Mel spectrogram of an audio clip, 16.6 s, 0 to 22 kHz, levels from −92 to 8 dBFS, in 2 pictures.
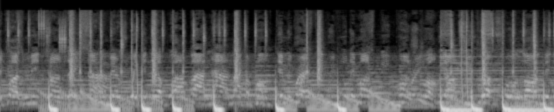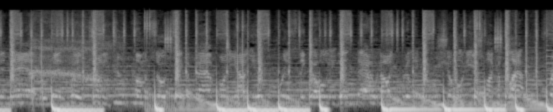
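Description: No technical faults can be heard anywhere in this recording.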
